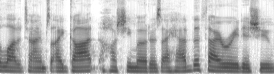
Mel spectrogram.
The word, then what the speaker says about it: Hashimoto: You cured yourself of Hashimoto's.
